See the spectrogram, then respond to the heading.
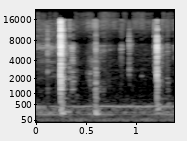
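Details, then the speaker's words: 2006 Buick Lucerne CXL, 3800 Series III V6, engine running, brake pressed: irregular clicks over a low hum as the shift interlock solenoid cuts in and out while the red power wire is wiggled; suspected bad solder joint or contact, shifter intermittently stuck in park. "And I assume what it is is you have a uh contact here, you know, a solder joint that's gone bad and it's preventing power from getting to the shift lock solenoid."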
